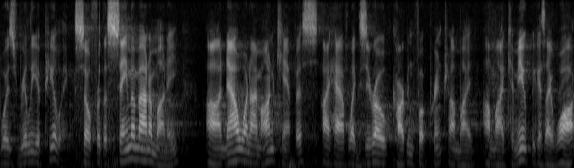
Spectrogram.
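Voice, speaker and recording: Speaking at a fairly quick pace, a man with an American accent uses lively intonation. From upstate New York. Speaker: retired naval officer and professor; professor. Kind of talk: public lecture. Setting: auditorium with audience. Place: hall.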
